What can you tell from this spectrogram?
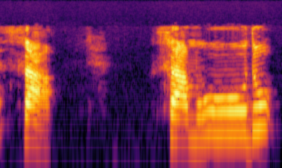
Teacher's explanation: जबान की नोक को सामने वाले ऊपर वाले दो दांतों से लगाएं और फिर बोलें सा। समूद, और मुंह वाव को वाव है मद्दा यहाँ पर, तो मुंह को खींचेंगे वाव मद्दा की वजह से।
